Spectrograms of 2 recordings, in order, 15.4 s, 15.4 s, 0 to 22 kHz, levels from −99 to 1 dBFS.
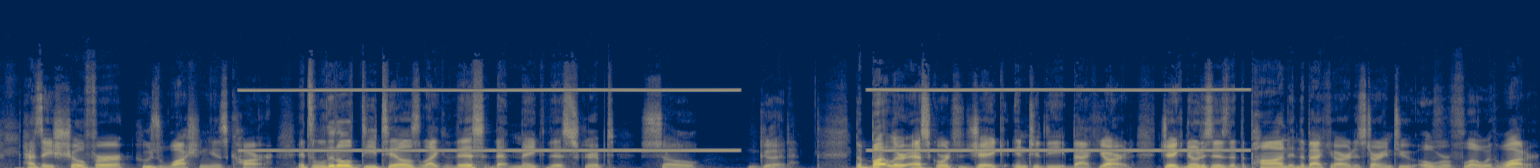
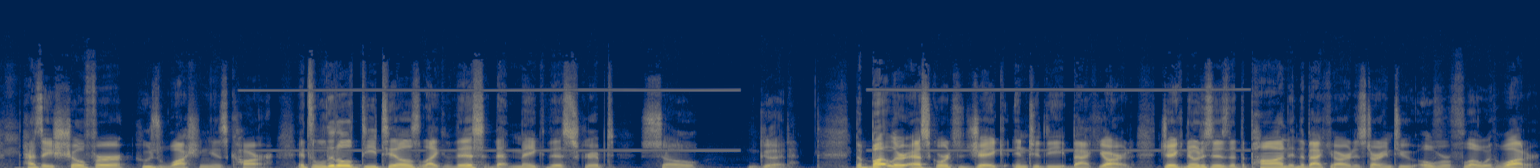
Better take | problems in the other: second | high-pitched whine; loud; from 2.5 to 7.5 s and from 8.5 to 13 s; 2.5 kHz, 7 dB below the speech; faint in the second

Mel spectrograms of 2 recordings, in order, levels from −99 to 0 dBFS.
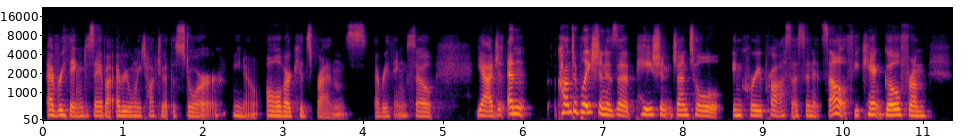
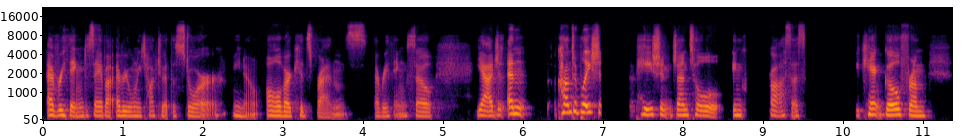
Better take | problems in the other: first | audio cutting out; at 7 s, at 9 s and at 9.5 s for 0.5 s

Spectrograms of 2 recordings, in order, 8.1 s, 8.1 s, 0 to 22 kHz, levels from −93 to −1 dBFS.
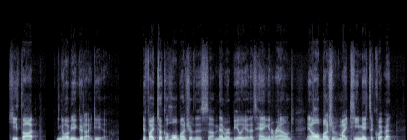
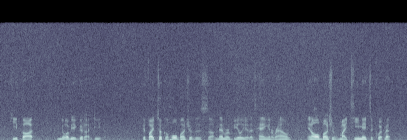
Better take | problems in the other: first | hiss; noticeable; throughout; 10 dB below the speech

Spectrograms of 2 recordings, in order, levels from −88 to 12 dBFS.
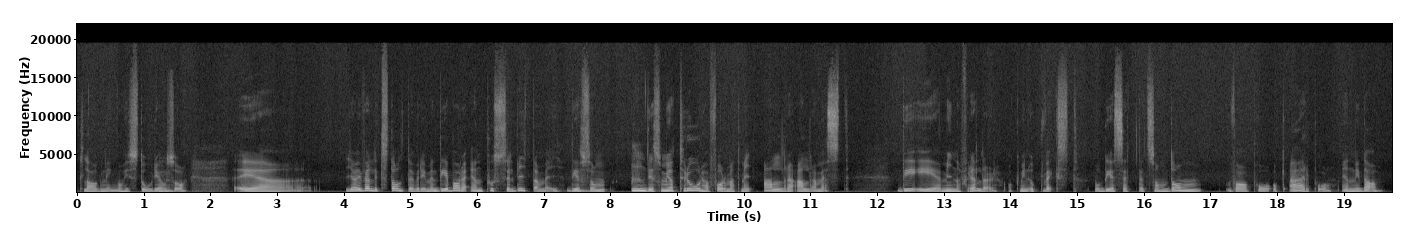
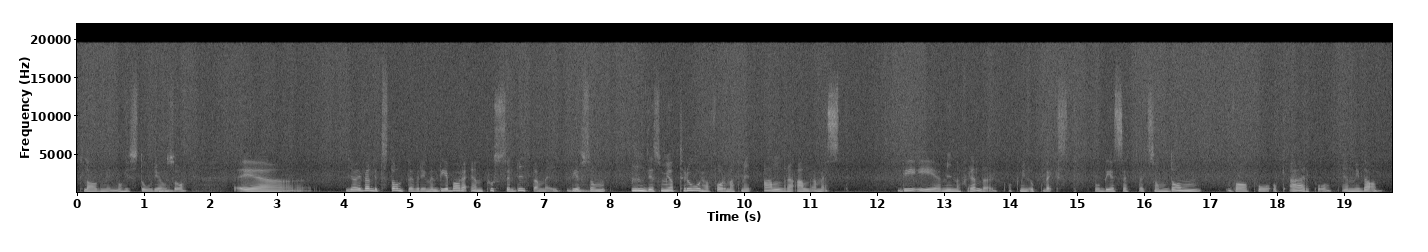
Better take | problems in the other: first | hiss; loud; throughout; 7 dB below the speech; faint in the first

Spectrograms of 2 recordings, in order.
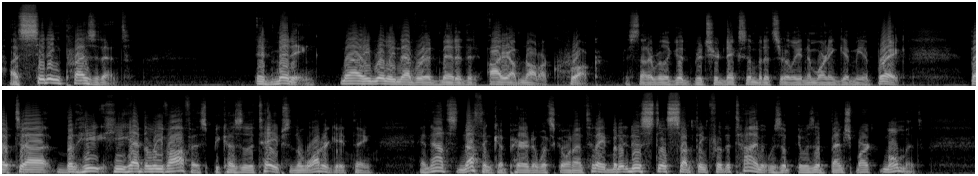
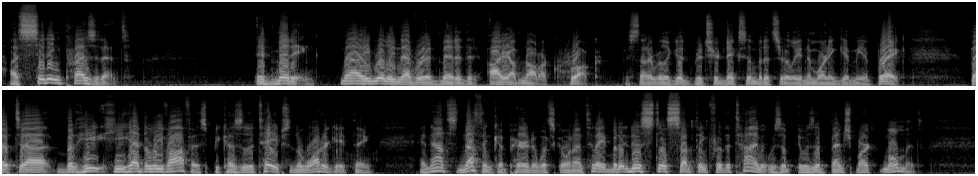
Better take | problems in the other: neither | distortion; heavy; 7 dB below the speech; the same in both

